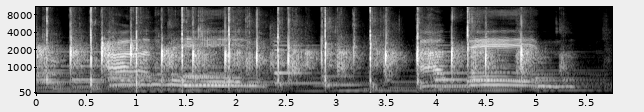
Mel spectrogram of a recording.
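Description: A congregation claps along during a French-language church message, sharp handclaps in an irregular rhythm under loud voices and cheering, with a voice calling out over them.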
